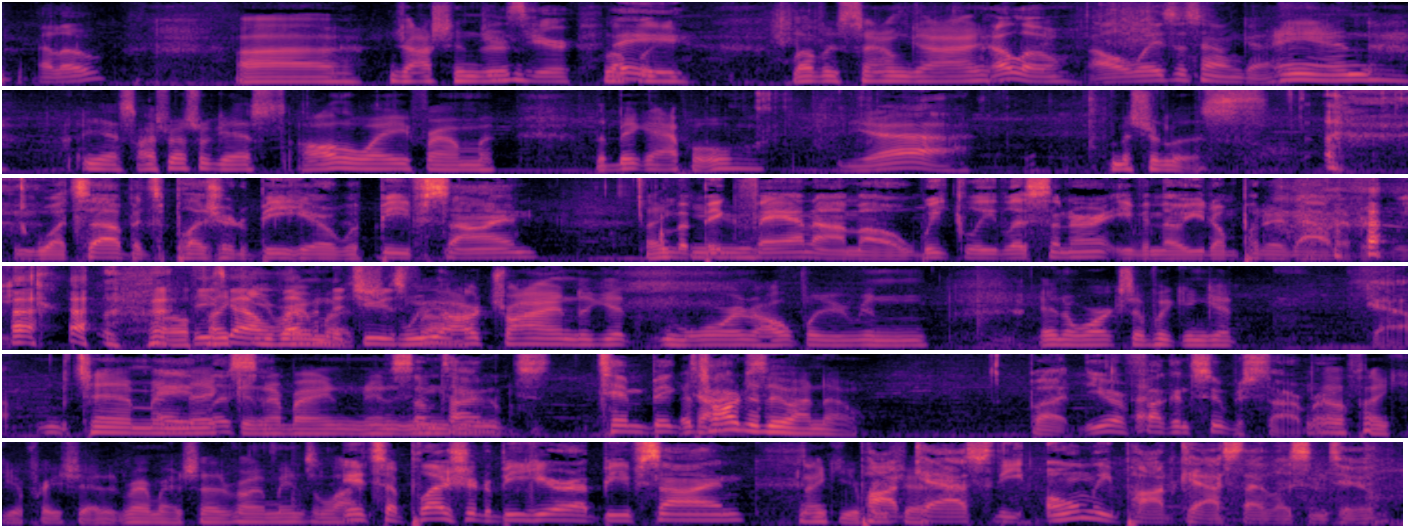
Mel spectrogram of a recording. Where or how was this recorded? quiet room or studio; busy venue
busy venue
